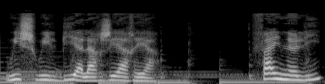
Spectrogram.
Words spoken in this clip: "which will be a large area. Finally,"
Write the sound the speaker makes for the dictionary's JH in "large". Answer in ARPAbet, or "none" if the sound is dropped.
ZH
